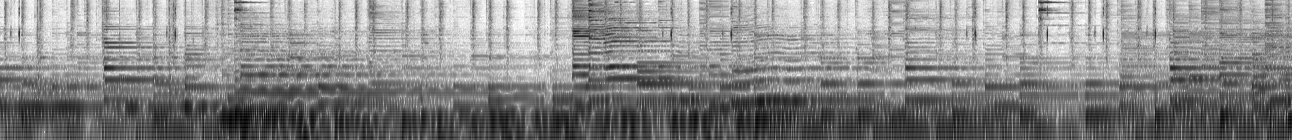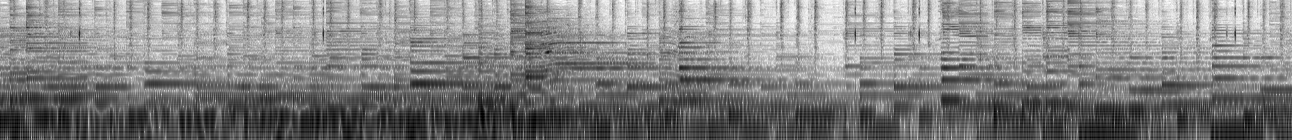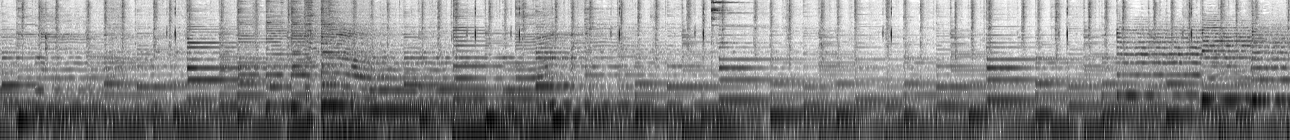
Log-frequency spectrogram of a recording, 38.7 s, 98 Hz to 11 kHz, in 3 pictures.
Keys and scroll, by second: 29.1 ctrl+z.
